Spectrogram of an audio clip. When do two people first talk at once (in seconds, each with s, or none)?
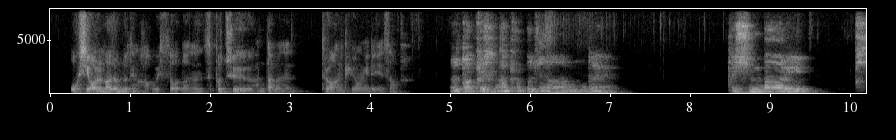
none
